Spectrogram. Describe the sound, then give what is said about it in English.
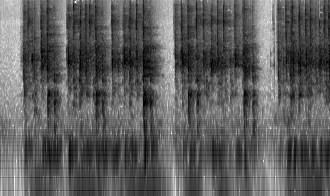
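Fast clattering keystrokes on a computer keyboard come in three dense bursts, separated by brief silences, loud and crisp with no talking. “Are you writing a novel or? No, just. Clackety, clackety, clackety, clack. Clackety, clack.”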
